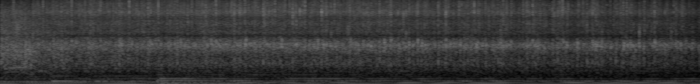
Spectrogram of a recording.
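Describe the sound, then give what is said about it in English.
A church audience applauds to welcome a pastor onto the stage. The clapping is steady and dense, holding at an even level from start to finish with no voices rising above it. “Ladies and gentlemen, Summit Church, would you put your hands together and welcome Pastor Joby Martin.”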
